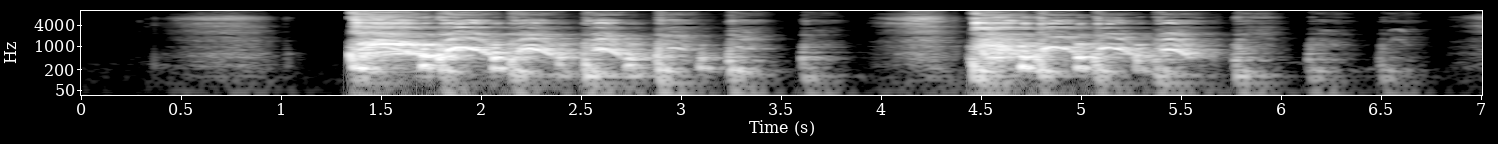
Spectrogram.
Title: Cross Dressing Coughing 97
